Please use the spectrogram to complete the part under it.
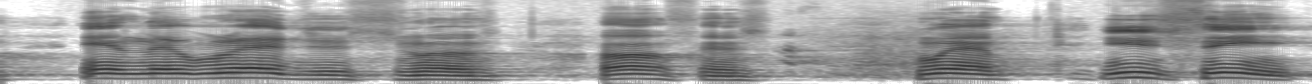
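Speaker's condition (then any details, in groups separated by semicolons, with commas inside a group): ALS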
